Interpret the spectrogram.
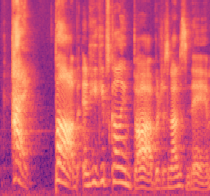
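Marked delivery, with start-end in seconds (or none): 0.2-1.2 sly, creeping, sneaky-sounding man's voice. Recounting a scene where an unseen man greets a restrained prisoner: imitating a sneaky-sounding man. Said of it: "the man is very, like, sneaky sounding".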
